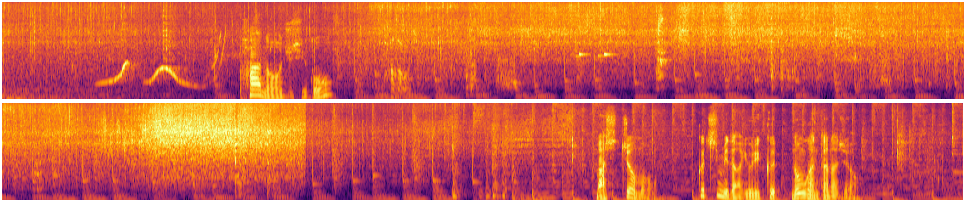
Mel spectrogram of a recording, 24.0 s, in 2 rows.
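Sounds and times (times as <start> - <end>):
food sizzling in a wok: 0.0 - 19.5, 22.8 - 24.0
spatula scraping a pan: 5.8 - 6.6, 8.1 - 11.2
background music with low beat: 15.9 - 24.0.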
